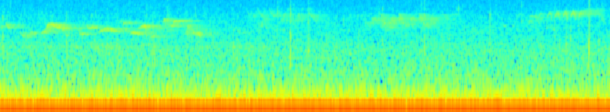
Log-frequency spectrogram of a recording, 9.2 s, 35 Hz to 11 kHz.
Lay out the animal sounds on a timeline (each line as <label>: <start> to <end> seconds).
Rose-breasted Grosbeak (Pheucticus ludovicianus): 0.0 to 3.2 seconds
Chestnut-sided Warbler (Setophaga pensylvanica): 3.7 to 5.0 seconds
Mourning Warbler (Geothlypis philadelphia): 5.5 to 6.7 seconds
Black-throated Blue Warbler (Setophaga caerulescens): 7.7 to 9.2 seconds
